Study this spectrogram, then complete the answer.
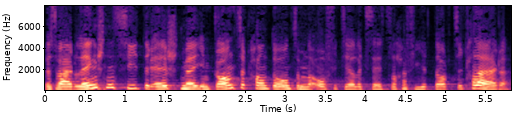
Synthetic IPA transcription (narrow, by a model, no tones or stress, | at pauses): əsvæːɾlɛŋʃtən̩st͡siːt̚d̥əɾeːʃtmeɪɪmɡ̥ɑnt͡səkʰɑntoːnt͡sʊmənə̰ʔɔfit͡sjɛlːəksɛt͡slɪχəfiːɾtɑːk̚t͡sɛɾkʰlɛːɾə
